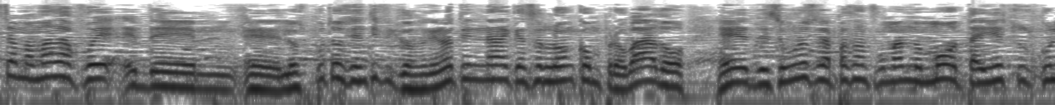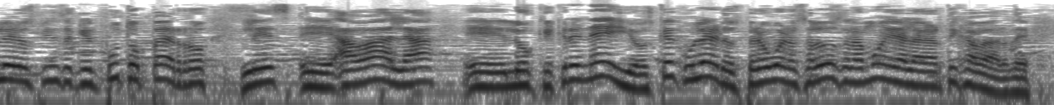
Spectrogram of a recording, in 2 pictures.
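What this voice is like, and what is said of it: Mexican norteño accent. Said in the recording (Spanish): “Me hace como un norteño mexicano.”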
